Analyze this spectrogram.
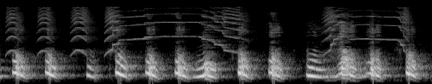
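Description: An Irish Wolfhound 'sings' in quick, falling hoo-hoo howls, about three each second.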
